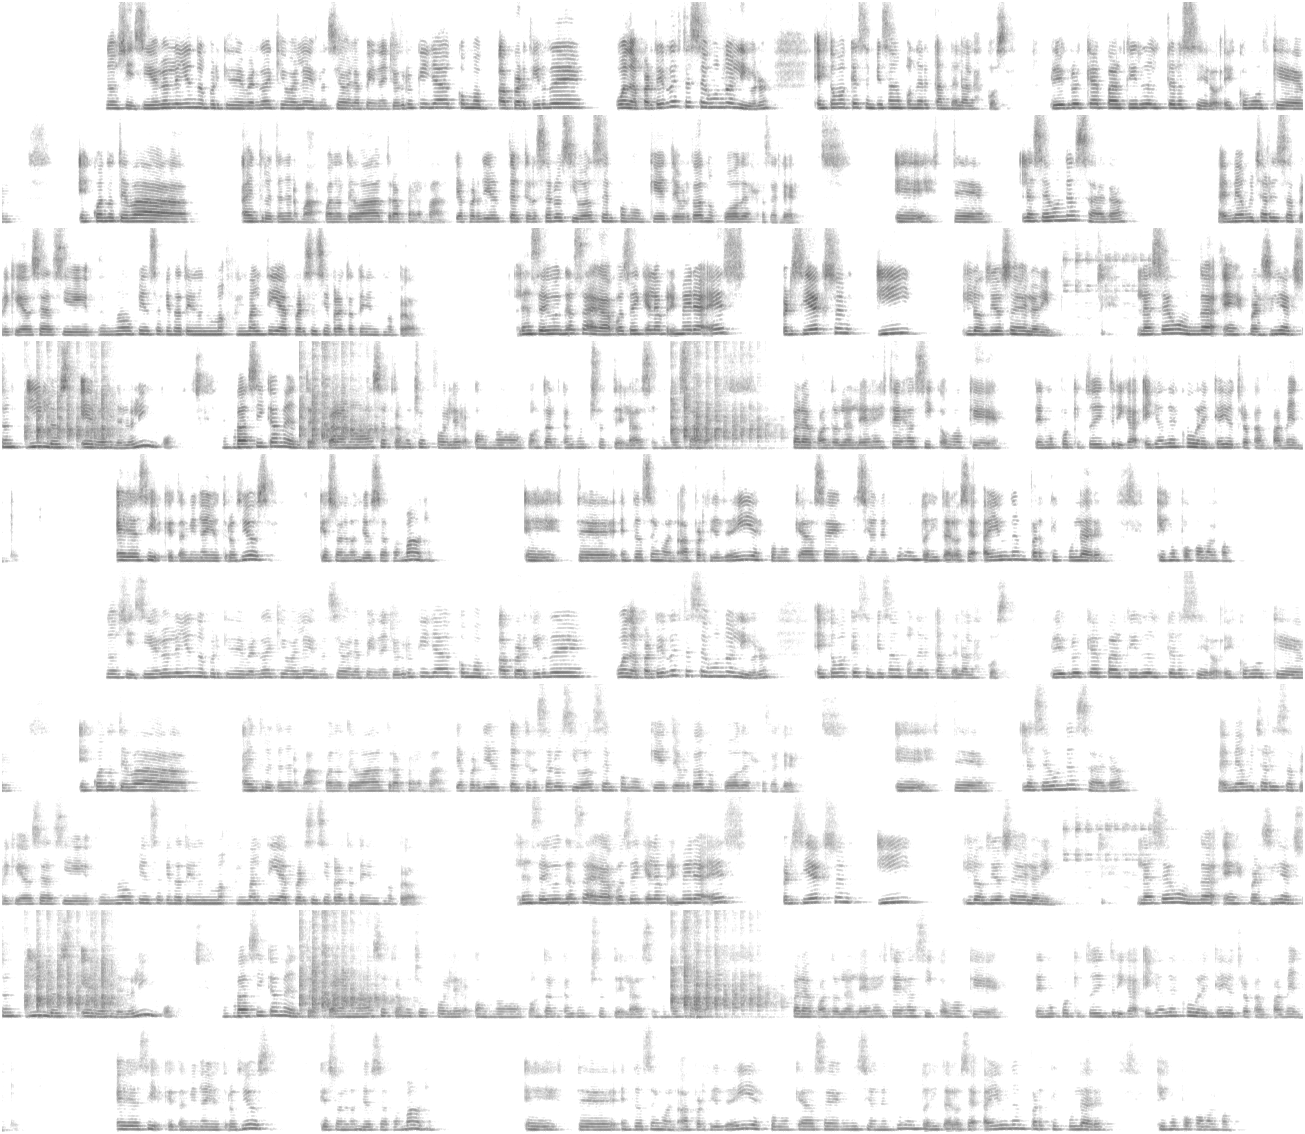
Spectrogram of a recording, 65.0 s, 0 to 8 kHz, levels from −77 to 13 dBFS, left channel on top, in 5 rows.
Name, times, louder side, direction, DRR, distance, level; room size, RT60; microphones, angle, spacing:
voice 1, 1.0-5.9 6.1-10.1 10.5-13.5 13.8-14.9 15.4-21.5 21.9-22.9 23.2-24.3 25.2-30.2 31.1-33.4 33.8-35.2 35.6-36.6 37.0-46.5 46.9-49.0 49.4-52.1 53.2-54.8 55.2-56.4 57.3-64.3, left 5 dB, 50° left, 0.6 m, -35 dB
sound 1, 36.6-37.6 39.3-40.3 42.0-43.2 45.7-46.9 47.5-47.6, left 1 dB, 10° left, 3.1 m, -38 dB
22.0 x 7.5 x 3.7 m
head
